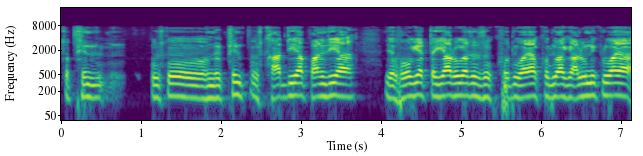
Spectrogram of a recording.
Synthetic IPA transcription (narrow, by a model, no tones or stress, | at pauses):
t̪opʰɪn | ʊskoɐmnepʰɪnkʰaːt̪̚d̪ijapaːnid̪ija | d͡ʒɐbɦoːɡɐjat̪ɐjːaːɾɦoːɡɛjat̪oʊsokʰoːd̪uaːjakʰoːd̪uakeaːlunɪkluaːjaː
